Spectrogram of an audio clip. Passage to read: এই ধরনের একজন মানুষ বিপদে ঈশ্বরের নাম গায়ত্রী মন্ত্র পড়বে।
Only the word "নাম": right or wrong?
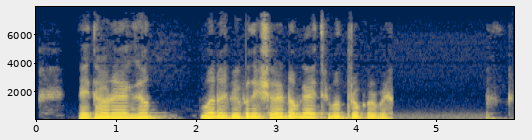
right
